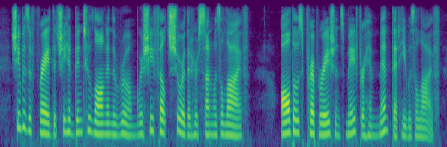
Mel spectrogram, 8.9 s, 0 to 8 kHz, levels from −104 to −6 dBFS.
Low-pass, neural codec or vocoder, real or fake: 7.2 kHz; none; real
